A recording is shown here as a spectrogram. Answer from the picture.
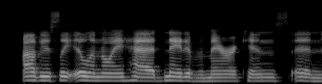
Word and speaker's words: Illinois: Illinois and it's obviously Illinois had Native Americans and it's very ingrained in our culture there and we don't pronounce the S but when the movie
